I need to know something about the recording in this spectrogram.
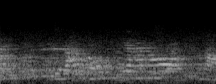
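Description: A kitten meowing over people's voices.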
